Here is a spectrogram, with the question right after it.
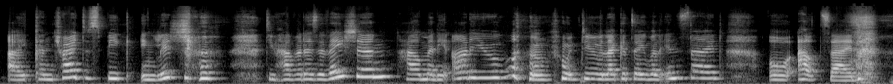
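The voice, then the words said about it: Imitation of mother's accent. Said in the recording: “I was trying to channel my mother's accent there, but I don't think it sounded like that.”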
